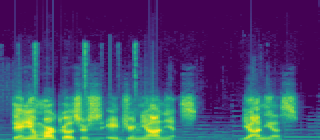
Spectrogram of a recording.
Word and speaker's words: Yanez: Yanez.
